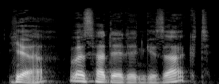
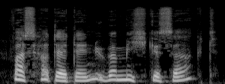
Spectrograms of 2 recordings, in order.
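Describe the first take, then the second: First: Low-voiced character, wanting to know; curious Puh. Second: High-pitched, testy elf maiden; snippy. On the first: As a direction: ask low, with real curiosity. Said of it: "wollte Puh jetzt wissen". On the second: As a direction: ask high and with a touch of bite. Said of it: "fragte das Wichtelfräulein bissig". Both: A narrator's reading.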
